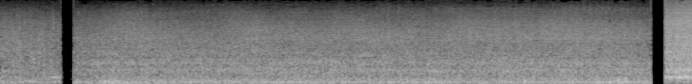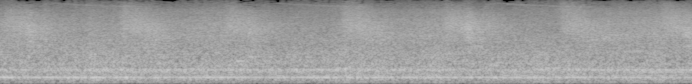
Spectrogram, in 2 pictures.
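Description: Low, steady rumble, then after a cut about five seconds in, the loud steady hum of a hard-candy production line's machinery, with a hiss that comes about once a second.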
